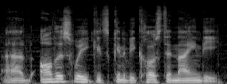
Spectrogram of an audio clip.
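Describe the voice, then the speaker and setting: Talking fast in a low, darkish voice made scratchy and dry by allergies, this man co-hosts a podcast. The chat is casual and playful, and he jokes and laughs frequently over soft background music.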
